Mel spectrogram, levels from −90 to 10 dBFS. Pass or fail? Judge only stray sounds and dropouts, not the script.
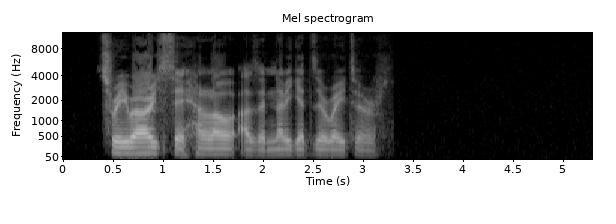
pass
